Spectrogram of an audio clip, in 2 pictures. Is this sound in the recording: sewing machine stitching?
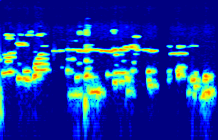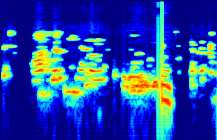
no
